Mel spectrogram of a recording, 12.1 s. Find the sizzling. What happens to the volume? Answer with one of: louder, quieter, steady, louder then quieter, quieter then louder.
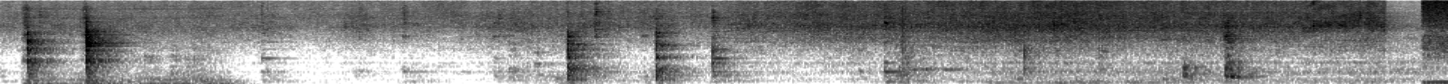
louder.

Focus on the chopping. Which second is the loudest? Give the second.
1 s.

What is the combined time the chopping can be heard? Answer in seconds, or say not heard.
5 s.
